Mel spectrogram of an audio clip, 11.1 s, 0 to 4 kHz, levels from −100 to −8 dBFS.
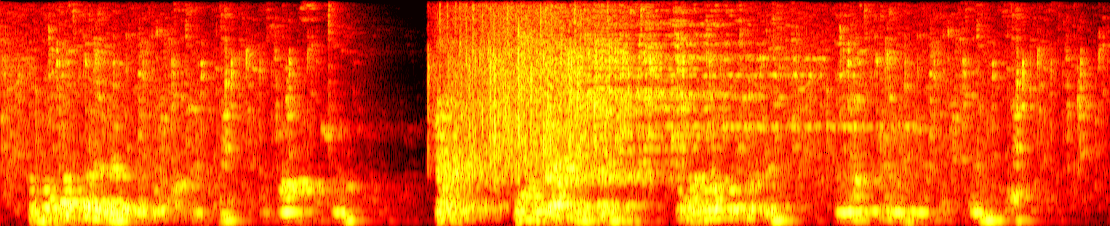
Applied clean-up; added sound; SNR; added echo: classical method WPE with log-MMSE.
